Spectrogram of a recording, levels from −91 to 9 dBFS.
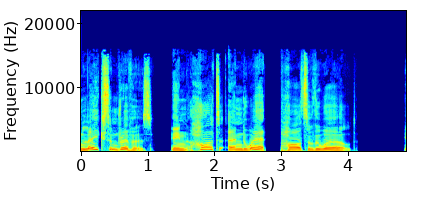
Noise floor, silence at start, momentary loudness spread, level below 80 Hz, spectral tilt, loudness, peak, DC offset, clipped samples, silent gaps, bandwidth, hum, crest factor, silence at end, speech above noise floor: under -90 dBFS; 0 s; 10 LU; -38 dBFS; -4.5 dB/octave; -14 LUFS; -2 dBFS; under 0.1%; under 0.1%; 1.10-1.34 s, 2.78-2.98 s; 16 kHz; none; 12 dB; 0.85 s; over 77 dB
